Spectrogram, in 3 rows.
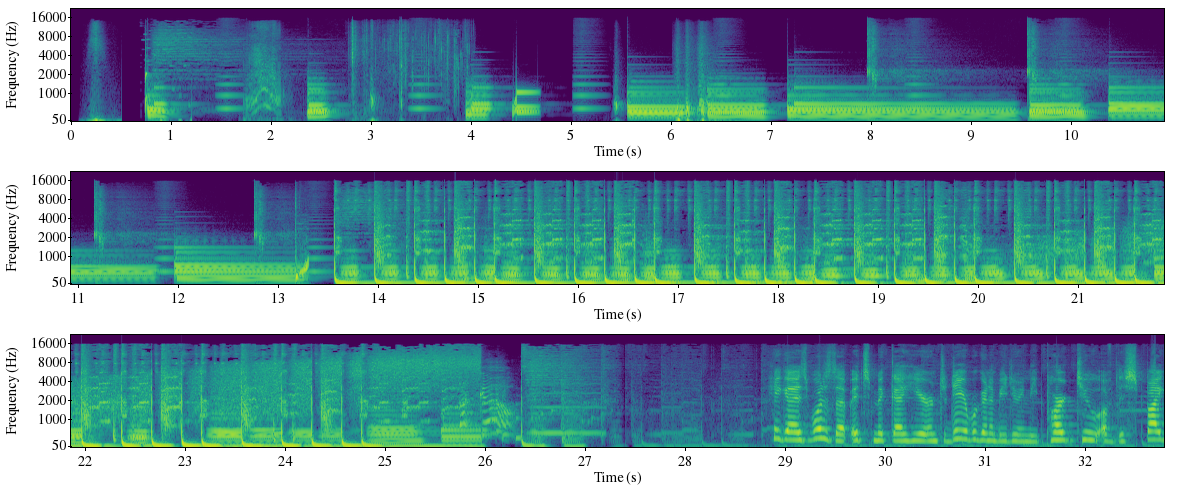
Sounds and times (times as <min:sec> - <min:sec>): Music: 0:00.7 - 0:02.8, 0:04.0 - 0:32.7.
